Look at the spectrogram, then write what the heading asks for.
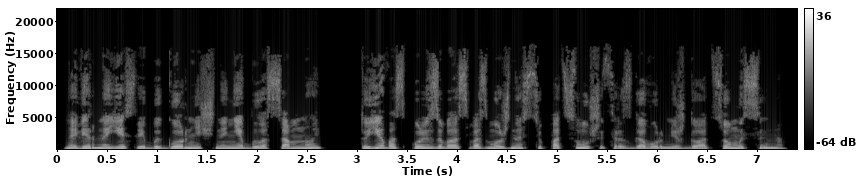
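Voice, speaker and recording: A woman reading a first-person novel aloud in a calm, measured way. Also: mid-range voice, no room sound, studio quality. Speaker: audiobook narrator.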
